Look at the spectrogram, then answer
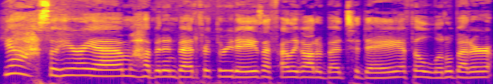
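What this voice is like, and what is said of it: Congested, raspy voice. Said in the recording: “I'm kind of congested, as you guys might be able to tell. ... My voice is, you know, probably raspier than normal.”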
